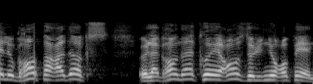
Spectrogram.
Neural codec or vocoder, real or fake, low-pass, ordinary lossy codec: none; real; 7.2 kHz; none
